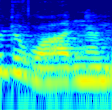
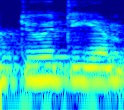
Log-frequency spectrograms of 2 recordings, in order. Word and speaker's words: duodenum: D is for duodenum or duodenum, however you want to pronounce it.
